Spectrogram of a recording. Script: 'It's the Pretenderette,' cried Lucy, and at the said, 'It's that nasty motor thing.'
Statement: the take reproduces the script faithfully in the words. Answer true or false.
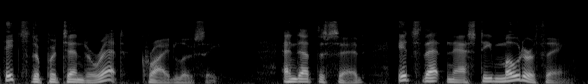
true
